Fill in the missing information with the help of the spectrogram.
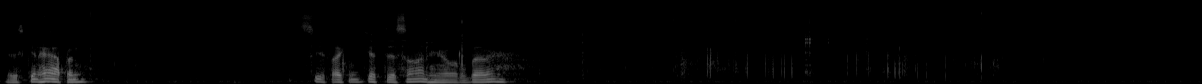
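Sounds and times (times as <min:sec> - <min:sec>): plant crinkling and crackling: 0:00.0 - 0:12.0.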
